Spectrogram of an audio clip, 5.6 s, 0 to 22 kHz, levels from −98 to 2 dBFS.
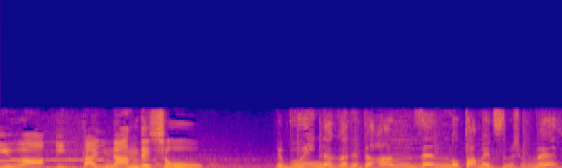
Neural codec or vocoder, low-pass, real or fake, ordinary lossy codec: none; none; real; none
